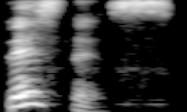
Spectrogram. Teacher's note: It's a combination between your S and your Z, not pure Z.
